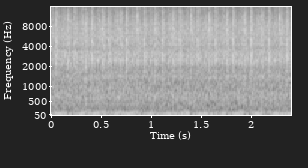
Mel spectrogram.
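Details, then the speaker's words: 1981 Corvette V8 after water pump work, temperature gauge above 200 and climbing: steady idle with a light regular tick of about eight per second from one bank; owner suspects a valve tick on the side previously found very loose. "Hate to say this, but I hear a ticking. That's definitely a valve tick. Nope, we're getting a tick."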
